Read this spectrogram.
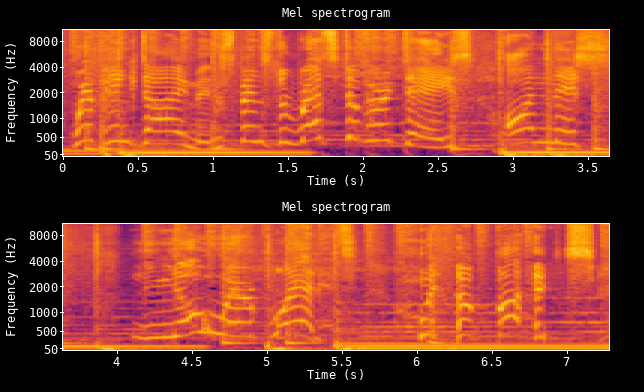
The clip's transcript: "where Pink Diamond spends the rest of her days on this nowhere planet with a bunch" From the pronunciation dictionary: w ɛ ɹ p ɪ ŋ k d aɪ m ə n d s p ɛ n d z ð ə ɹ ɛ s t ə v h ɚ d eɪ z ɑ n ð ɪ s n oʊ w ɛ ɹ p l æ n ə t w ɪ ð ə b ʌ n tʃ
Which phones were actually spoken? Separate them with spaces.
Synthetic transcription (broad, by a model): w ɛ ɹ p ɪ ŋ k d aɪ m ə n d s p ɛ n d z ð ə ɹ ɛ s t ə v ɚ d eɪ z n ð ɪ s n oʊ w ɛ ɹ p l æ n ə t w ɪ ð ə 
